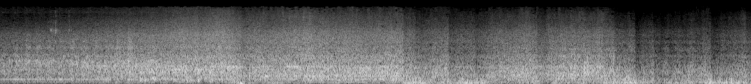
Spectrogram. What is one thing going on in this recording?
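A train rushes past close by with a loud roar.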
